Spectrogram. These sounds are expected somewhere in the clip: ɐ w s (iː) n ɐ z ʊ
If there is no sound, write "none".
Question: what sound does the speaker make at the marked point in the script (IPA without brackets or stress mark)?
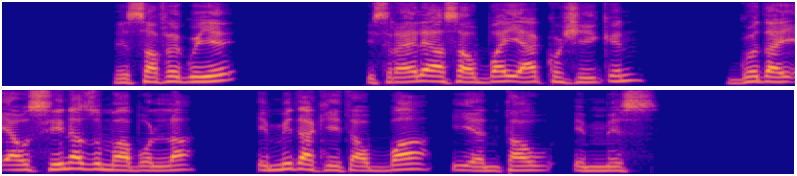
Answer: iː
